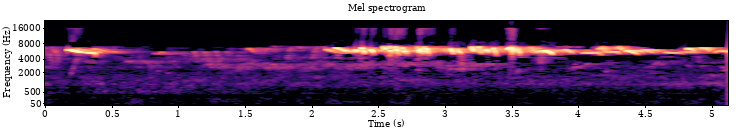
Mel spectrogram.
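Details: Common kingfisher pair at a nest wall, 07:20, 2 March 2014: male and female had been calling 'chip-chip' at each other, then chased a passing intruder. A piercing high whistled note, then a long run of shrill piping trills in rapid succession.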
